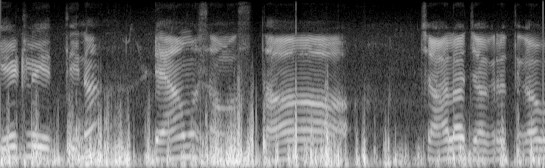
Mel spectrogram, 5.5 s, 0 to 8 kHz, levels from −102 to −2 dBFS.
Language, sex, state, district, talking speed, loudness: Telugu, male, Andhra Pradesh, Sri Satya Sai, 100 wpm, -17 LUFS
